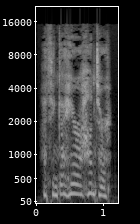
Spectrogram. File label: heard hunter, teen girl, voice; source engine; left 4 dead 2; survivor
